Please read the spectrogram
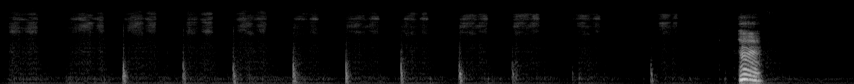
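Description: A marker drawing quick strokes on a writing board, about two scratchy strokes a second, each starting with a light tap. Near the end comes one short, loud vocal sound with falling pitch.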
